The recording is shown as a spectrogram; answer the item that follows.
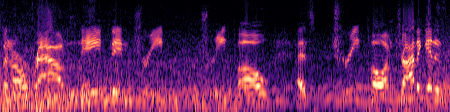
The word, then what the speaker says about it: Trepo: As Trepo, I'm trying to get his name right. He told me last week that it's not Tripod, even though that's the way it's spelled. It's Trepo, I do believe.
